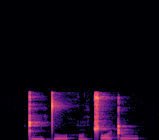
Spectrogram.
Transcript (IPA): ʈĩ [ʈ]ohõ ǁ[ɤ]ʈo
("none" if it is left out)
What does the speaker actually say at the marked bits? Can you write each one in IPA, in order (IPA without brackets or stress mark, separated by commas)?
t̪, ɔ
